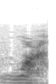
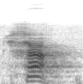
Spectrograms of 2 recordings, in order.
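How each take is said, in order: First: The particle begins with a w sound. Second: The particle begins with an h sound. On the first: The speaker calls it right. "se dice wa" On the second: The speaker calls it wrong. "no se dice ja"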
